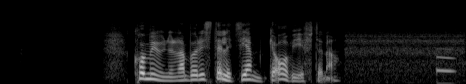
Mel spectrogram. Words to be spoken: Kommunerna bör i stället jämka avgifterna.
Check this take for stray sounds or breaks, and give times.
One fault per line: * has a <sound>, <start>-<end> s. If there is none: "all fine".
* has a chirp, 4.4-4.6 s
